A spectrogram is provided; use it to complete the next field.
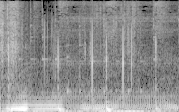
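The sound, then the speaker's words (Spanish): Vacuum tubes hum as they switch on: a steady, low electrical drone with stacked harmonics, louder at first, then settling, with a few faint ticks and crackles over it. No one speaks. “La neta, Bulbos encendidos.”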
